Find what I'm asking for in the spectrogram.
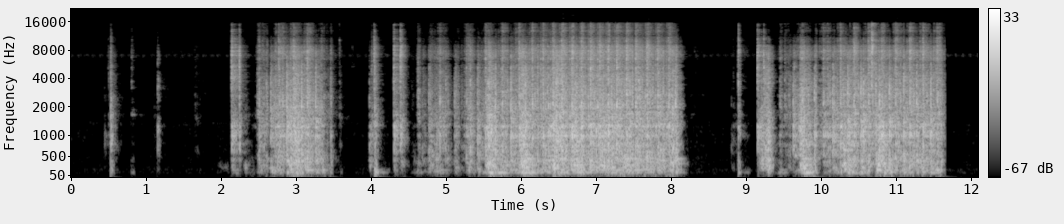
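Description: Bursts of a sewing machine stitching a lehenga blouse, rapid mechanical rattling runs of a few seconds each, separated by pauses and faint clicks, close and fairly quiet with no voices.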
